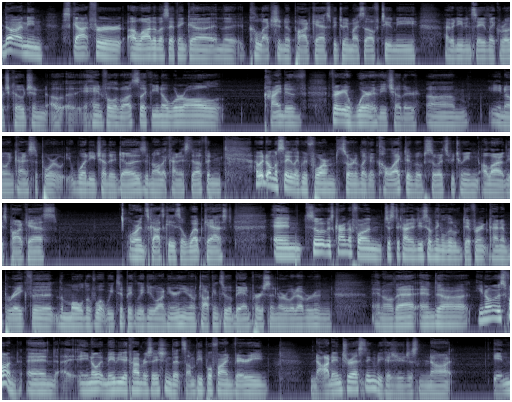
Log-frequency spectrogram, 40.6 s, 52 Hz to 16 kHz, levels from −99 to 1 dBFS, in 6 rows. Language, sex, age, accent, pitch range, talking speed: English, male, 20-39, American, 100-120 Hz, 235 wpm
